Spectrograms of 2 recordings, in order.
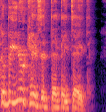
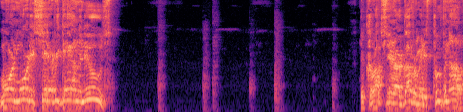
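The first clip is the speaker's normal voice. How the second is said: heated, angry, raised, rough voice; 7 semitones higher than usual. Ranting into the recording, in an angry raised voice. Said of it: "Sorry for raising my voice".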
